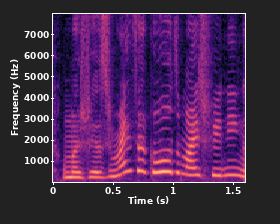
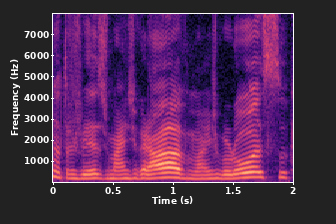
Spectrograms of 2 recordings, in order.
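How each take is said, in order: First: Thin, raised little voice; high-pitched. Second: Deeper, slower voice; low-pitched. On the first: Therapist showing parents pitches for baby, high-pitched. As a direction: lift the voice well up high. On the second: Therapist showing parents pitches for baby, low-pitched. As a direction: drop the voice down low. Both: Shown as a demonstration. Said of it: "com frequências".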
